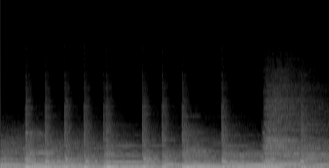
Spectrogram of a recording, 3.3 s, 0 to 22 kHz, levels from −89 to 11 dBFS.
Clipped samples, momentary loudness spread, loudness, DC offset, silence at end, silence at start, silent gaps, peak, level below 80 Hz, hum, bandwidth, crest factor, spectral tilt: under 0.1%; 3 LU; -32 LUFS; under 0.1%; 0 s; 0 s; none; -16 dBFS; -34 dBFS; none; 9.8 kHz; 14 dB; -7 dB/octave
